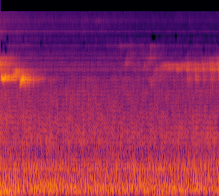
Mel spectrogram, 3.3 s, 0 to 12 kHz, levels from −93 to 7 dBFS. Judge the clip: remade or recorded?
remade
